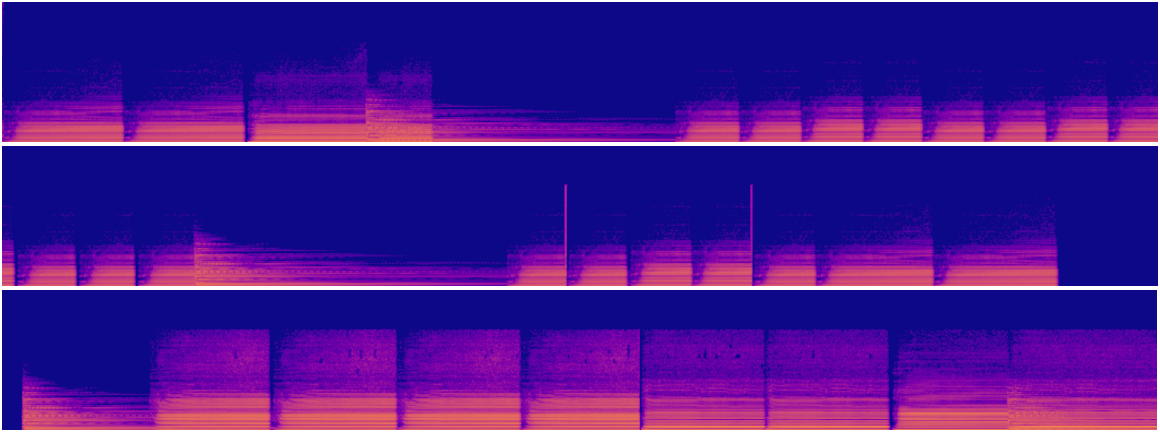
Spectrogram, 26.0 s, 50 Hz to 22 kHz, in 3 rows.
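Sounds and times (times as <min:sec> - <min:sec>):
bass clarinet repeated notes: 0:00.0 - 0:03.6, 0:05.0 - 0:11.0, 0:12.4 - 0:16.6, 0:18.4 - 0:26.0.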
